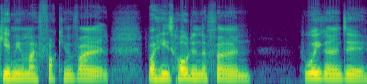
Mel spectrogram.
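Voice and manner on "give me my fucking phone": put-on angry crying woman voice, quieter. Retelling how a woman demanded her phone back: imitating an angry crying woman. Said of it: "crying and getting agitated and more and more aggressive and angry".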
